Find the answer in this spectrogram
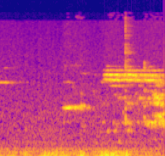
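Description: Near silence: room tone, with a faint, brief high-pitched sound in the second half.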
